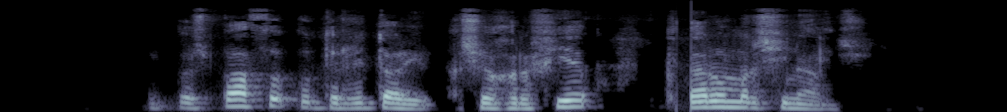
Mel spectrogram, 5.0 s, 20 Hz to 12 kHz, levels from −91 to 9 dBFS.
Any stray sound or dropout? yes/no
yes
